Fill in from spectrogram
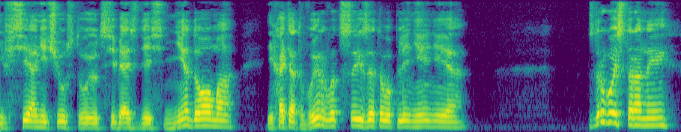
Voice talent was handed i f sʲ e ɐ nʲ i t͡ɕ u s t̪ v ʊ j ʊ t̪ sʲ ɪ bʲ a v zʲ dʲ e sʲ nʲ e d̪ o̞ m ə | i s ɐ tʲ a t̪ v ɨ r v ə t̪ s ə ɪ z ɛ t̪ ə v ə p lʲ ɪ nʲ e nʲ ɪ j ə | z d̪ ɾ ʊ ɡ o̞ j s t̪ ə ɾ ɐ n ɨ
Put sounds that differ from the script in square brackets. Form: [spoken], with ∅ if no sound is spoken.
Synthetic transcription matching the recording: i f sʲ e ɐ nʲ i t͡ɕ u s t̪ v ʊ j ʊ t̪ sʲ ɪ bʲ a [∅] zʲ dʲ e sʲ nʲ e d̪ o̞ m ə | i [x] ɐ tʲ a t̪ v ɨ r v ə t̪ s ə ɪ z ɛ t̪ ə v ə p lʲ ɪ nʲ e nʲ ɪ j ə | z d̪ ɾ ʊ ɡ o̞ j s t̪ ə ɾ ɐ n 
